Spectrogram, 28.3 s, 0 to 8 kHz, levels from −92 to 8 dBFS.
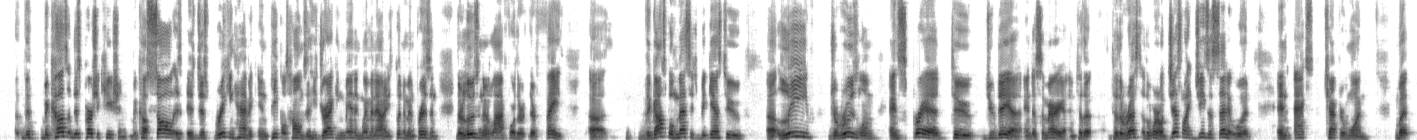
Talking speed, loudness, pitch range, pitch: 150 wpm, -16 LUFS, 135-180 Hz, 155 Hz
